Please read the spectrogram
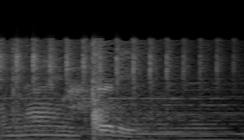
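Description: Transcranial magnetic stimulation (TMS) coil firing a rapid, even train of clicks at a man's head, over his drawn-out voice, with background music.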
